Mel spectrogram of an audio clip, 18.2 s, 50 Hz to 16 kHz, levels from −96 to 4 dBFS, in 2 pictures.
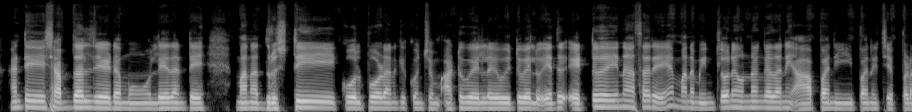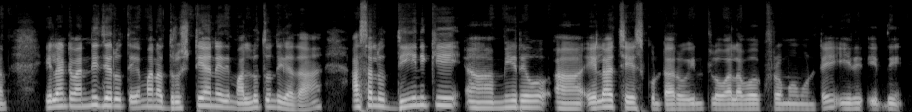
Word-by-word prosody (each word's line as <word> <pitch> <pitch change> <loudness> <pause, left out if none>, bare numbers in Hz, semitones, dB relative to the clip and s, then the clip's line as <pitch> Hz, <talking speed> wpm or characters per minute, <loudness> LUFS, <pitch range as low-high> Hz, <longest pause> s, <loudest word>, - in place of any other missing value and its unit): అంటే 165 +2 +1 0.2
శబ్దాలు 160 +1 +4
జేయడము, 145 -2 +3 0.2
లేదంటే 145 0 +3 0.4
మన 145 - +2 0.2
దృష్టి 155 +4 +3 0.4
కోల్పోడానికి 145 -1 +2
కొంచెం 140 -1 -4
"అటు 140 +2 -3
వెళ్ళు, 140 0 +3 0.2
ఇటు 145 - -2
వెళ్ళు" 140 -1 +2
ఏదో 155 - 0 0.2
ఎటు 135 +6 -1
అయినా 175 0 -1
సరే, 165 -3 +1 0.2
మనమింట్లోనే 150 +2 -1
ఉన్నాం 160 0 -4
గదాని 155 -1 0
ఆ - - +3
పని 140 -1 0
ఈ - - -4
పని 135 -1 -4
చెప్పడం 130 -1 -4 0.4
ఇలాంటివన్నీ 190 +3 +2
జరుగుతే, 190 -5 +1
మన 180 - 0 0.2
దృష్టి 165 +8 0
అనేది 180 -4 -1
మల్లుతుంది 165 +3 -1
గదా! 105 -2 -2 0.5
అసలు 200 0 +1 0.2
దీనికి 210 +3 0 0.3
అహ్, 150 0 -1
మీరు 165 -1 +1 0.3
అహ్, 135 0 0
ఎలా 180 +3 +4
చేసుకుంటారు? 125 -4 -1
ఇంట్లో 130 -1 -3
అలా 125 0 0
వర్క్ 125 -1 -3
ఫ్రామ్ 130 -1 -3
హోమ్ 125 0 -7
ఉంటే 120 +5 -6 0.2
ఇది 135 +1 -3 0.2
ఇది. 130 -2 -6
150 Hz, 150 wpm, -26 LUFS, 135-165 Hz, 0.5 s, శబ్దాలు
